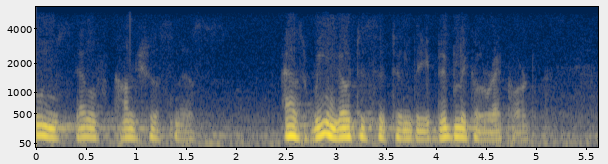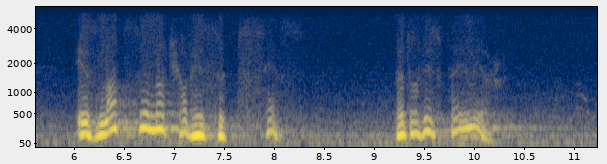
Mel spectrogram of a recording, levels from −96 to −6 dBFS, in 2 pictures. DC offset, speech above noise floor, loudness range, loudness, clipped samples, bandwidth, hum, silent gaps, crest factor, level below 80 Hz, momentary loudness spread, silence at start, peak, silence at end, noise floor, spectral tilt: under 0.1%; 28 dB; 5 LU; -20 LUFS; under 0.1%; 1.9 kHz; none; none; 16 dB; -48 dBFS; 20 LU; 0 s; -4 dBFS; 0.9 s; -46 dBFS; -15.5 dB/octave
